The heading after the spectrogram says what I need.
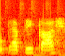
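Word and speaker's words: paprikás: तो इसीलिए उसको जो प्रोनाउंस किया जाता है वो पेपरिकाश कहा जाता है।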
